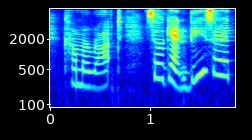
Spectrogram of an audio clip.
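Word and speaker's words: Kamerad: what kamarat is and it's it's pronounced t at the end so it's spelled with a d kamarat.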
